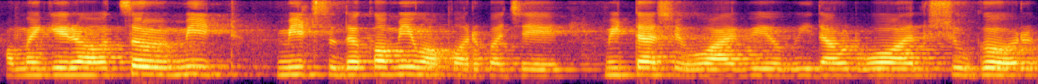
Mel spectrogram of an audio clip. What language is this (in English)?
Konkani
